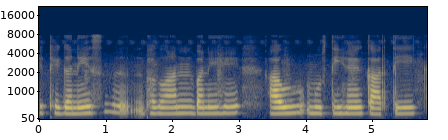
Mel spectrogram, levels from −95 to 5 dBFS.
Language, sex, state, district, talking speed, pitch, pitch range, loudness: Surgujia, female, Chhattisgarh, Sarguja, 105 wpm, 215 Hz, 215-225 Hz, -21 LUFS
